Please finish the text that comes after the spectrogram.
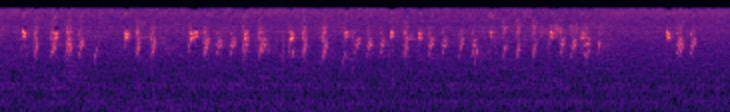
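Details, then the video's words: Wild European goldfinch song, recorded outdoors and used to prompt goldfinches to sing: rapid bright high twittering and tinkling notes in quick clustered bursts, steady over a faint hiss of background noise. "أقوى بتبتة حسون"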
